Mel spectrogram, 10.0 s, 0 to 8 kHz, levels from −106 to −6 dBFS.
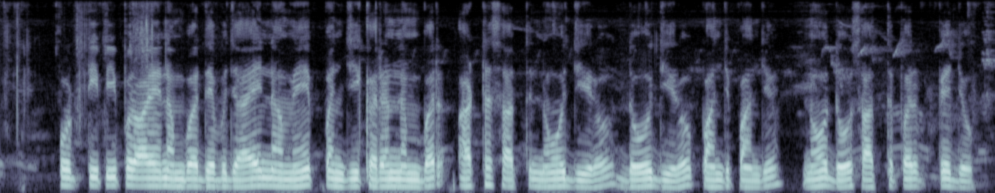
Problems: background sounds at intervals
